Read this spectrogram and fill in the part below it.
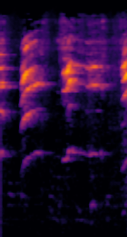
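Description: A stray dog found wandering on a harbour dock on Réunion cries out in a series of close, high-pitched whimpering yelps, with short pauses between each cry.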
